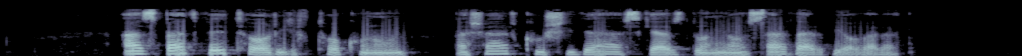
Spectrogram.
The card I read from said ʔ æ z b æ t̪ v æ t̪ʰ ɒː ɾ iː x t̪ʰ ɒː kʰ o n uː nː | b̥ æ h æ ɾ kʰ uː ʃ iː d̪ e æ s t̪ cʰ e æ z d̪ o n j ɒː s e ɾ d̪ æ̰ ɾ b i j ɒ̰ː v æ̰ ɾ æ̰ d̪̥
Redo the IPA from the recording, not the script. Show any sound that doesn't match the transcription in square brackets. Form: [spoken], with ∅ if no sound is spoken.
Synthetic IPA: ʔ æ z b æ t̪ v [e] t̪ʰ ɒː ɾ iː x t̪ʰ ɒː kʰ o n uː [n] | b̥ æ [ʃ] æ ɾ kʰ uː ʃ iː d̪ e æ s t̪ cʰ e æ z d̪ o n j ɒː s [æ] ɾ d̪ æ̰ ɾ b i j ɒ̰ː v æ̰ ɾ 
